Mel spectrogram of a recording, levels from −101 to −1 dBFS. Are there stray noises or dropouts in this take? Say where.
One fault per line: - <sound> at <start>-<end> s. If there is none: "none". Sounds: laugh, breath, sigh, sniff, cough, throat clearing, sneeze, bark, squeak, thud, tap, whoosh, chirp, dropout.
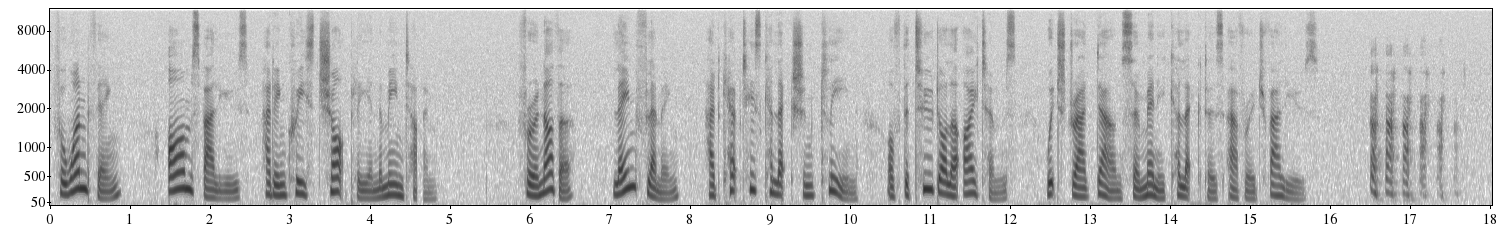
- dropout at 4.6-4.7 s
- laugh at 16.5-17.7 s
